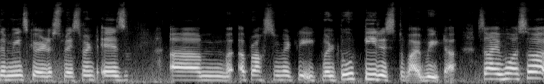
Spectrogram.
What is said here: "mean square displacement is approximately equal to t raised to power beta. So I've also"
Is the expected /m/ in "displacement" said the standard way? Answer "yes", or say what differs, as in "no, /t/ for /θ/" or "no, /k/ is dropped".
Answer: yes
